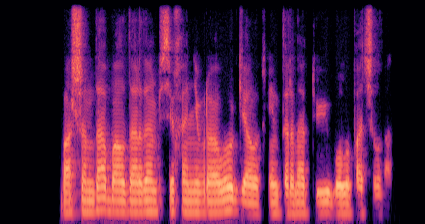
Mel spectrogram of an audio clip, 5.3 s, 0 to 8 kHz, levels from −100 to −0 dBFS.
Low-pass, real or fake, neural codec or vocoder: 7.2 kHz; real; none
